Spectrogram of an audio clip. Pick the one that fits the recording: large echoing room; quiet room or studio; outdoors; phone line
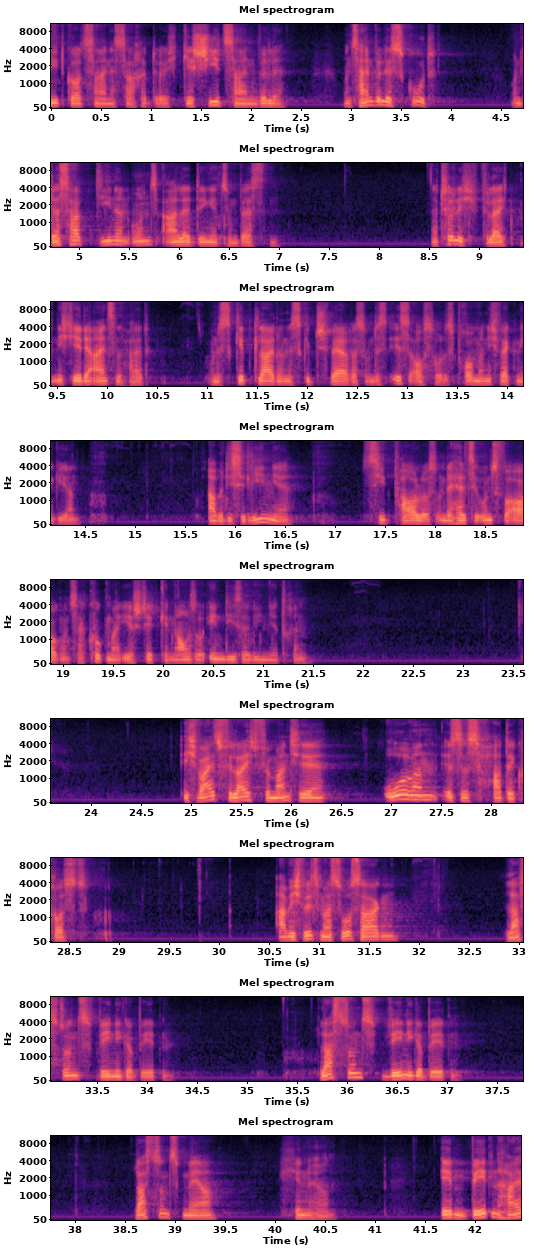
large echoing room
